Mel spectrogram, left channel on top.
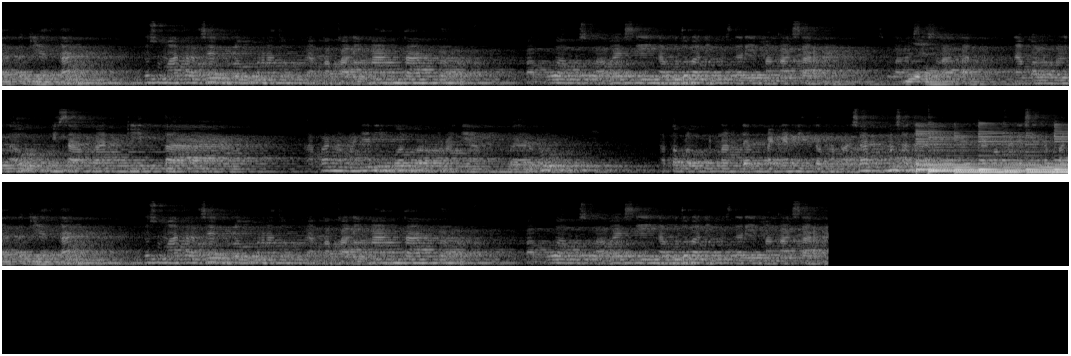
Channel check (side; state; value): right; drops out; at 8.3 s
